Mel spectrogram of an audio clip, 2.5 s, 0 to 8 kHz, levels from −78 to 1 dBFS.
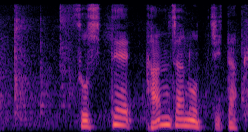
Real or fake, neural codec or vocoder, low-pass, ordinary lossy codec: real; none; 7.2 kHz; MP3, 64 kbps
